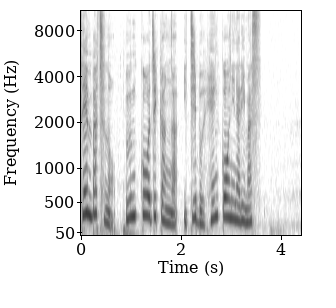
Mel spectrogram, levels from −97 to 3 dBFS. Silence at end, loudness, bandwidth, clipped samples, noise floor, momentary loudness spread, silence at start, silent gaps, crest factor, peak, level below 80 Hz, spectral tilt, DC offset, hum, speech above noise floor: 0.9 s; -34 LUFS; 11 kHz; under 0.1%; -73 dBFS; 9 LU; 0 s; none; 16 dB; -18 dBFS; -66 dBFS; -6 dB/octave; under 0.1%; none; 40 dB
